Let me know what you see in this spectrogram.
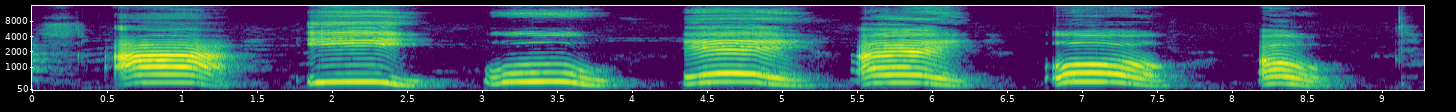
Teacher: जिन स्वरों के उच्चारण में ह्रस्व स्वर से लगभग 2 गुना समय लगता है उन्हें हम दीर्घ स्वर कहते हैं। दीर्घ स्वर 7 होते हैं।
